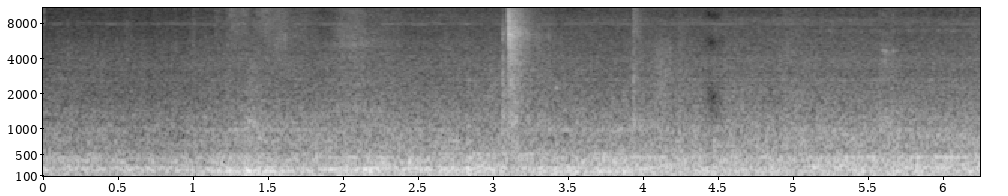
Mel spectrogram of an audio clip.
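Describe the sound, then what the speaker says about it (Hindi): An Intercity train pulling into platform 1 at Sonepur railway station, a loud steady rumble of rolling wagons with faint clatter and occasional brief squeals over the whole stretch. "1 नंबर प्लेटफॉर्म रे हमर ट्रेन आसिक लागला।"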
